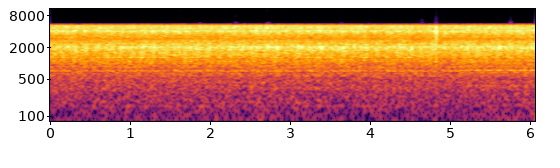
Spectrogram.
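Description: Brushless hub motor spinning its wheel at 99% throttle under a BLDC controller's drive, heard as a steady, even hiss with no change in pitch.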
